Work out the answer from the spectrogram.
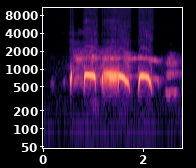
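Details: Spotted dove giving its urging and calling coos; a short, soft phrase of low hooting notes, including a longer vibrating middle note, ending with a quiet falling coo.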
